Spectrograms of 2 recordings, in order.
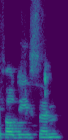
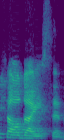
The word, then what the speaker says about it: Feldeisen: in on my laptop it's spelled Dyson Dyson uh I thought I had it all right fell Dyson I am so sorry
